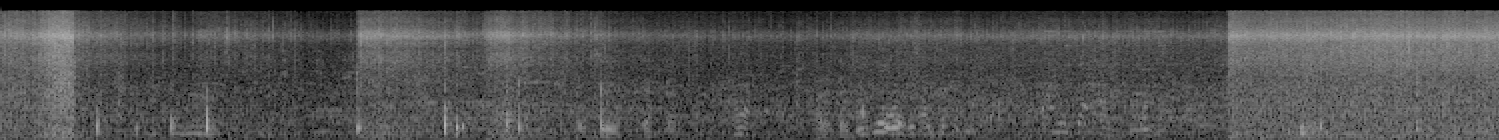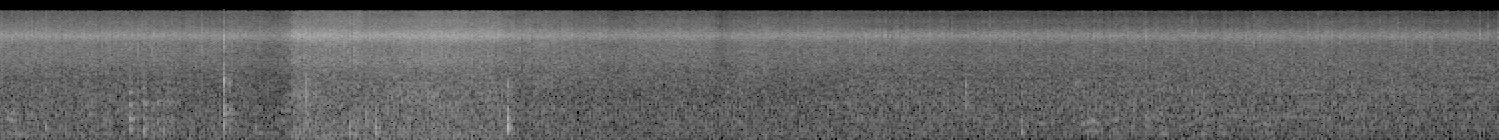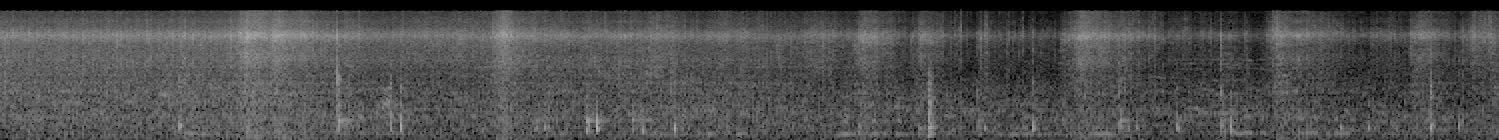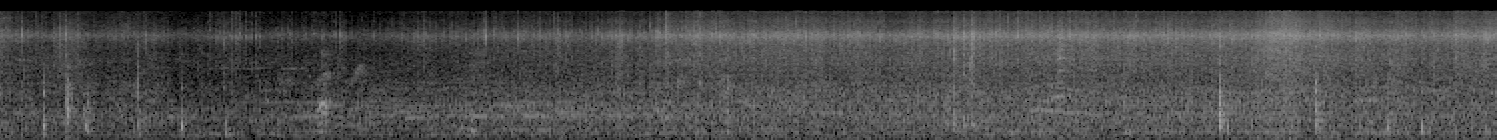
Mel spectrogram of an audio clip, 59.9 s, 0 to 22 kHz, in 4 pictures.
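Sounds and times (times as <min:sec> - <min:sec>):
curry sizzling in a pan: 0:00.0 - 0:59.9
spatula scraping a pan: 0:12.3 - 0:20.8, 0:31.7 - 0:46.0.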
